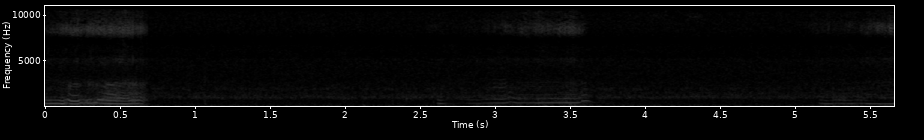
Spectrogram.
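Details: Sleeping short-legged Munchkin cat named Glory snoring indoors: thin whistled nasal tones, wavering then rising, in three bursts of about a second each, separated by quiet low rumbling breath noise.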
